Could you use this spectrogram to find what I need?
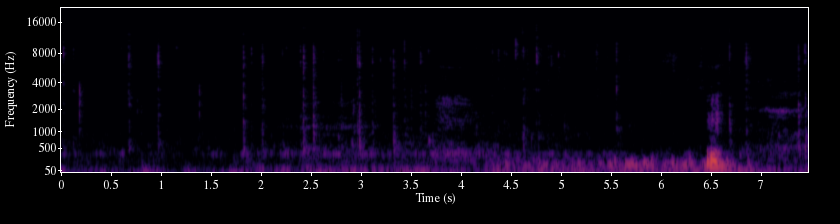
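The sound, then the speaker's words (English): A single sharp sneeze bursts out near the end, louder than the steady background of rapid computer keyboard typing and clicking that runs throughout. “Bless you. Bless you.”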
